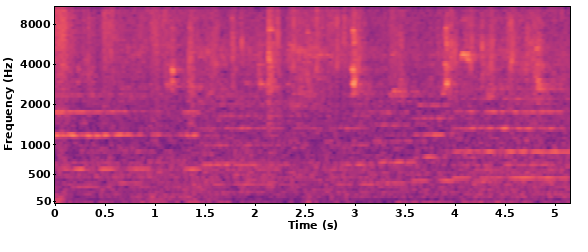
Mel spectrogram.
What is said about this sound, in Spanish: Podemos captar el sonido del rachear de los costaleros sobre el mármol de la capilla, la puerta. Ya se llena de paso, escasamente medio metro para que la parte delantera esté ya en la calle.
